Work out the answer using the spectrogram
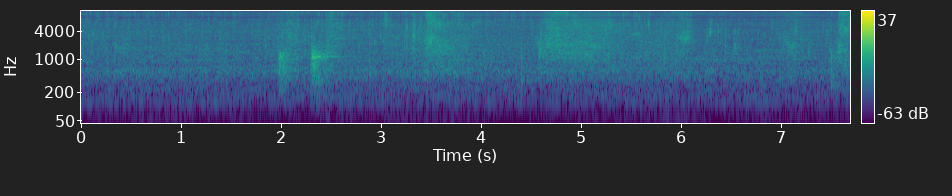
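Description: Chicken and tomatoes sizzling steadily in hot oil while a plastic spoon stirs through them, with a couple of light knocks about two seconds in.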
